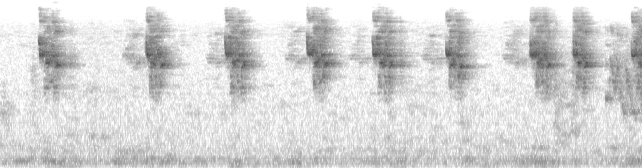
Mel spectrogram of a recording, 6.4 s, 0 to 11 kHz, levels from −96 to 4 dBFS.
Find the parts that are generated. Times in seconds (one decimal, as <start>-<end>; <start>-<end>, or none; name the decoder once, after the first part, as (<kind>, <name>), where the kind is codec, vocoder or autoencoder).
0.7-1.5 (vocoder, Vocos); 5.1-5.8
